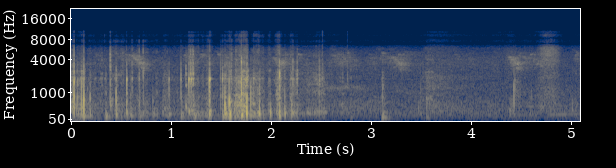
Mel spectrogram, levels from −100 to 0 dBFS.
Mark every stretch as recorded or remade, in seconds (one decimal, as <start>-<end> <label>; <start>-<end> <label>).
0.0-1.2 recorded; 1.2-4.3 remade; 4.3-5.1 recorded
